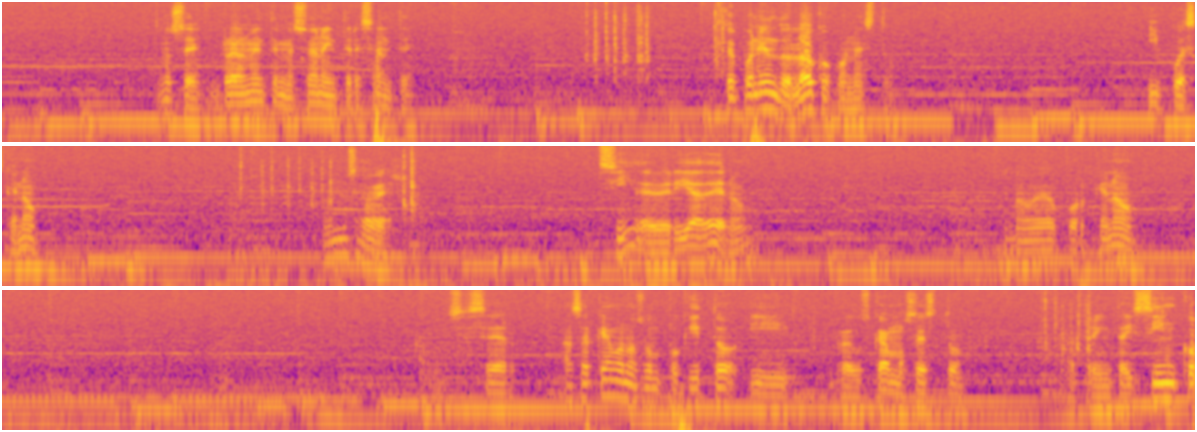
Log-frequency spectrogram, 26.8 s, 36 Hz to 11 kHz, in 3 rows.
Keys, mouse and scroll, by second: 1.1 click, 4.4 KP_2, 4.5 KP_5, 4.7 KP_0, 4.8 KP_Enter, 5.3 F12, 10.7 Escape, 19.3-19.6 scroll down 2, 19.7 middle click, 20.5 scroll down 2, 21.4-23.3 drag, 23.8 click, 25.7 KP_3, 25.8 KP_5, 25.9 KP_Enter.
